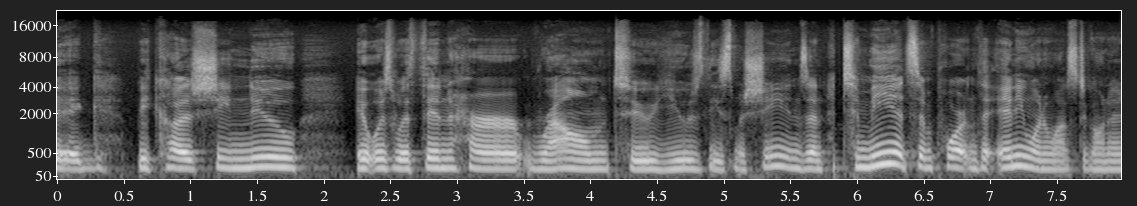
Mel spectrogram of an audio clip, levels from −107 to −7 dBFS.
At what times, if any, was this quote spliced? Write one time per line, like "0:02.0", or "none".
0:05.9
